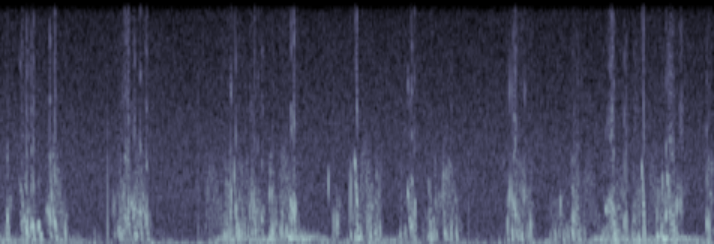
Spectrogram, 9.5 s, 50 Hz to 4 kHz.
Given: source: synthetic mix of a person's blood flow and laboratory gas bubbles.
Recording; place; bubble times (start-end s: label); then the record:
Doppler ultrasound of blood flow; subclavian vein
0.07-0.20 s: bubbles
0.27-0.94 s: bubbles
1.52-2.04 s: bubbles
2.95-4.01 s: bubbles
4.38-4.60 s: bubbles
4.65-5.14 s: bubbles
5.33-5.60 s: bubbles
5.64-6.16 s: bubbles
6.74-7.14 s: bubbles
7.33-7.85 s: bubbles
8.04-8.68 s: bubbles
8.73-9.20 s: bubbles
9.41-9.54 s: bubbles
From the record:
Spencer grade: 3 (all of the cardiac periods contain showers or single bubble signals, but not dominating or overriding the cardiac motion signals); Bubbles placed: anywhere in the cardiac cycle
